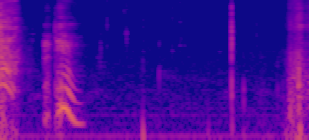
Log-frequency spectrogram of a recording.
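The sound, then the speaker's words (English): A rough cough and throat clearing in a few short bursts, followed by a pause with faint clicks and then another brief harsh burst at the end. “Hold on one second, I got a cough here.”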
